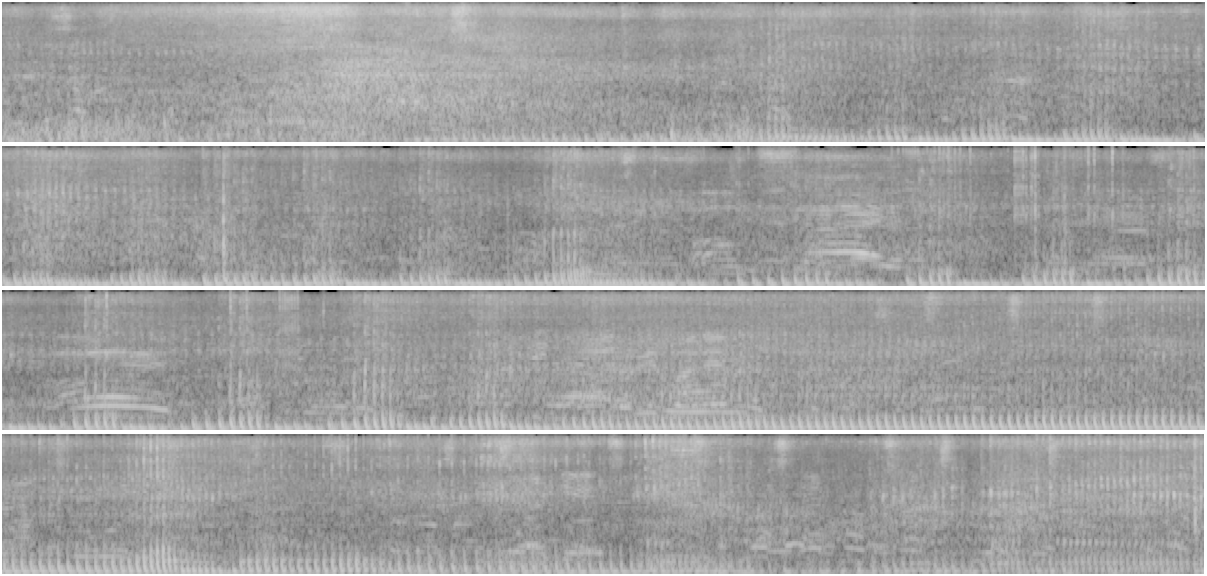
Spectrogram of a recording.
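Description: A vehicle engine running steadily close by, loud and low, with indistinct voices of people talking over it. It builds over the first few seconds and eases off near the end.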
